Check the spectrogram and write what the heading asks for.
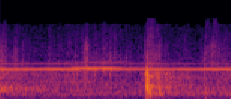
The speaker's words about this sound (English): Then as they came closer, you heard uneven, heavy-footed steps.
